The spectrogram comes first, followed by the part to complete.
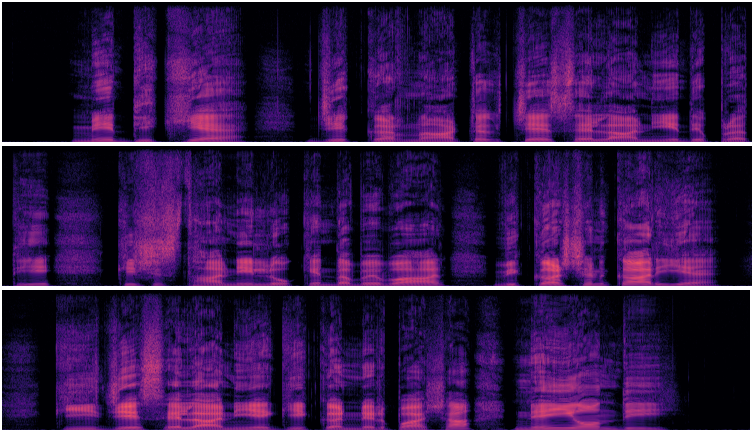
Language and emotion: Dogri, disgusted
